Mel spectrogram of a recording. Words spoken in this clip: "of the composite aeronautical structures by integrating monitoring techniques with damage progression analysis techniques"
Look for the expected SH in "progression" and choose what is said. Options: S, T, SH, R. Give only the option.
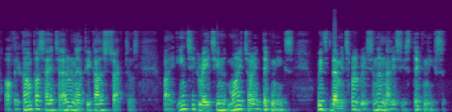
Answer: S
